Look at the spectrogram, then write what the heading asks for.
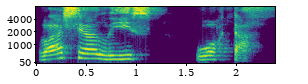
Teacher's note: And another thing that we find in Pita Sami is that the feet are all trochaic. The stress is on the first syllable.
